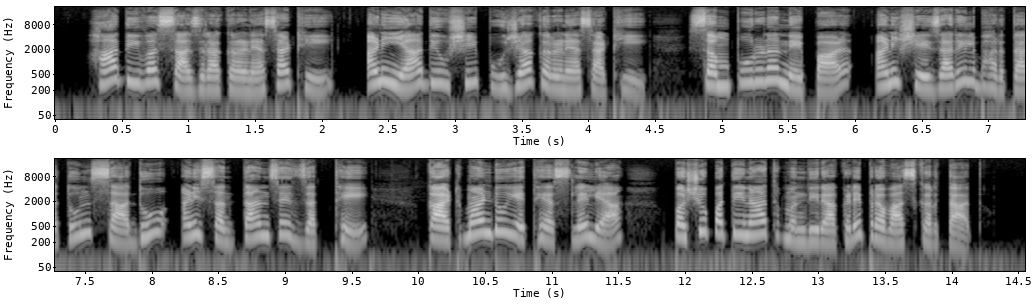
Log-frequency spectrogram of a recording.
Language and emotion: Marathi, neutral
